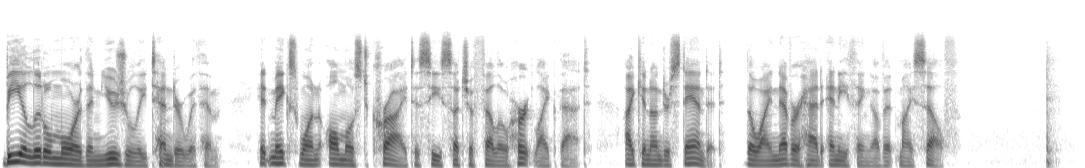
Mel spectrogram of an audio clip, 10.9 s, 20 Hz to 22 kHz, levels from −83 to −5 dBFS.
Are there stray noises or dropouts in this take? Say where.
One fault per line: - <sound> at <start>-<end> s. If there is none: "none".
- tap at 10.5-10.6 s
